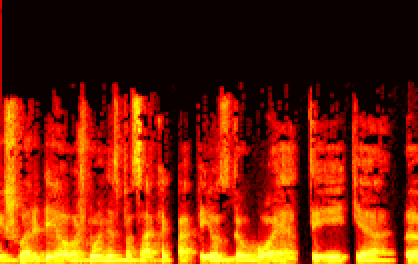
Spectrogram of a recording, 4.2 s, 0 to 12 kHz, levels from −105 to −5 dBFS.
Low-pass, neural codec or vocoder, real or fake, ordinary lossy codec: 10.8 kHz; none; real; MP3, 32 kbps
